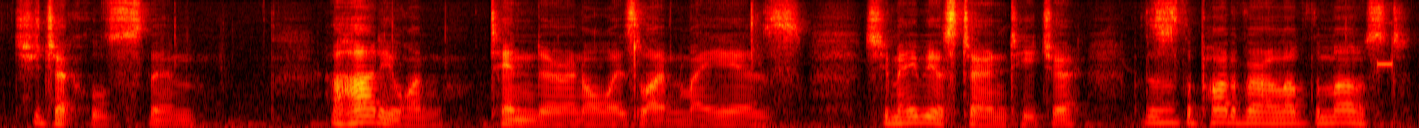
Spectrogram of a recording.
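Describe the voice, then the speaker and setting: A man's voice: mid-range voice, brisk, a bit bright. A man hosting a let's play, reading visual novel narration aloud with brief asides. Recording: clear background noise.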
